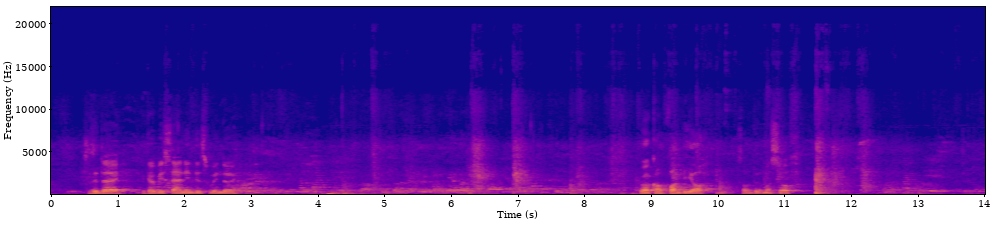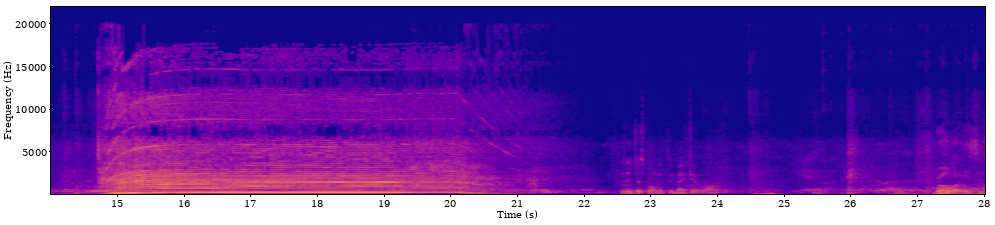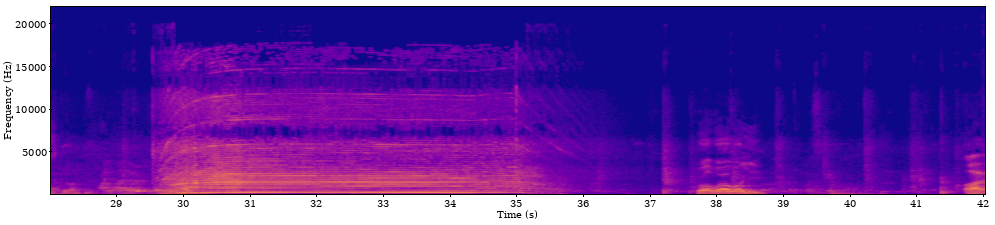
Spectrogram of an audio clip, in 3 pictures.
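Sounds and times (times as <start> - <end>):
electric power sander whining: 14.8 - 21.7, 29.6 - 36.3.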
